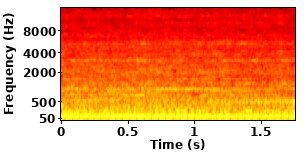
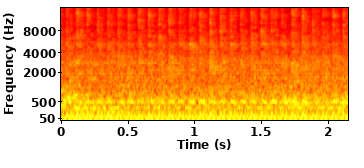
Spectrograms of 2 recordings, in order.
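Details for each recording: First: Kawasaki FH580V on a Scag Freedom Z mower, before carburetor replacement. Low, uneven idle thump that never smooths out, even at high idle; choke improves it slightly, so the owner believes a carburetor jet is plugged. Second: Scag Freedom Z mower, Kawasaki FH580V 19 hp engine, after a new carburetor and reconnecting a missed wire, previously rough idle: brief rev then a slow, steady, even idle with a smooth low hum.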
